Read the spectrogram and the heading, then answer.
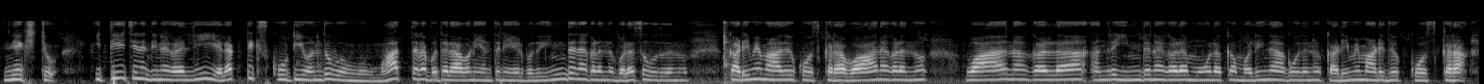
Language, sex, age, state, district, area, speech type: Kannada, male, 45-60, Karnataka, Tumkur, rural, spontaneous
